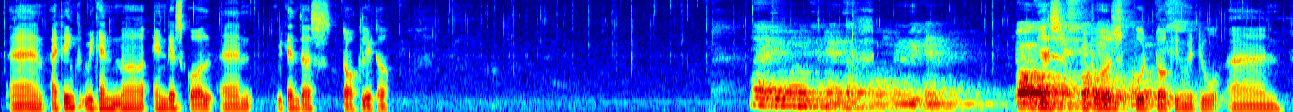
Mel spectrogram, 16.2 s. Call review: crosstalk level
present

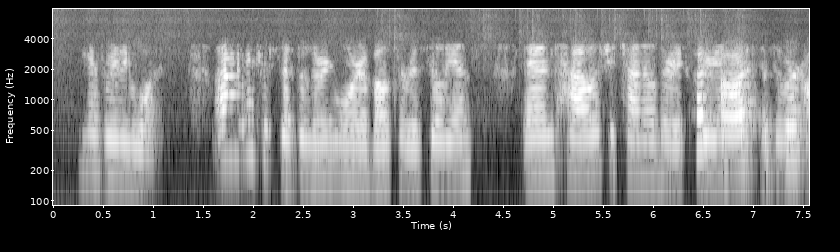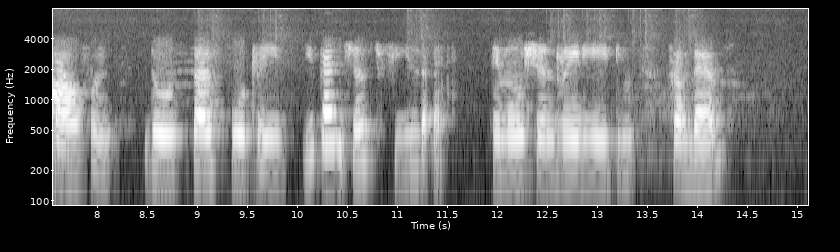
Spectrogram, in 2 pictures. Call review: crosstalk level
present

